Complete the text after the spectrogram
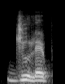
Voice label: "julep", Indian

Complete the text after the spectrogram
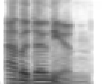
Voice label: "Aberdonian", British

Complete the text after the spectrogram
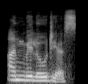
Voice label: "unmelodious", Indian

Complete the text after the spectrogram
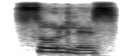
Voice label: "soulless", Indian

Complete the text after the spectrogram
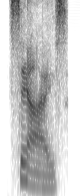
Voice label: "seise", Indian

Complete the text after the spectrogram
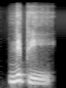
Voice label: "nippy", Indian

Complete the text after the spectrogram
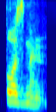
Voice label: "oarsman", Indian

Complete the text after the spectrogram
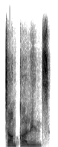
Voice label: "Tom Collins", Indian

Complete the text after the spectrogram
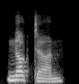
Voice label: "nocturne", Indian

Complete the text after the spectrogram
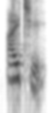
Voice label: "Eyetie", Indian

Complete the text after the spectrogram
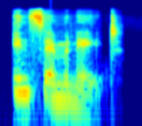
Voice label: "inseminate", Indian

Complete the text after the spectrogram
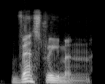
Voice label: "vestryman", British

